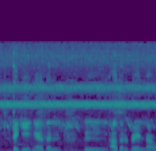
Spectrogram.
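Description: A woman speaking, over a steady high-pitched insect drone.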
